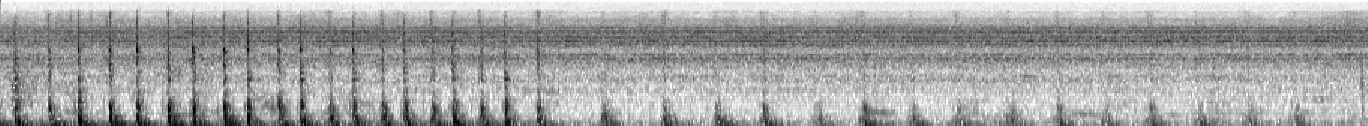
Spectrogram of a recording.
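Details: Steering wheel knocking on a car with electronic power steering: a steady low knock, roughly three to four per second, slowly fading in strength. Worn universal (cross) joint on the steering intermediate shaft.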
